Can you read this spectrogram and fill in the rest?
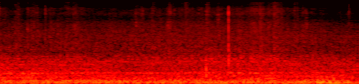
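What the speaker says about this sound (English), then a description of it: "So the bugs are loving this record warmth. Pollinating the hollyberry" Many insects buzzing around flowering holly berry bushes during record October warmth, a steady faint outdoor hum of wings with no talking.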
